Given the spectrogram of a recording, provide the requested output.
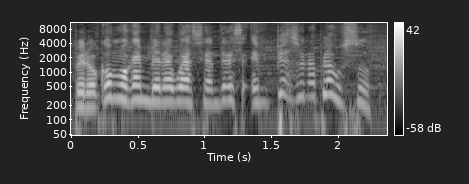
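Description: A man with a Chilean accent, a comedian hosting a casual show, telling stories in an animated, slangy and profane way. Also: very high voice, quick pace, faint music behind. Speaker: comedian host.

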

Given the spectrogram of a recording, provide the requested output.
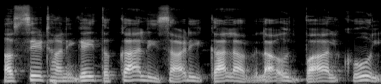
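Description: Low-voiced woman telling a folk tale. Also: measured pace, vocal fry. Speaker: storyteller. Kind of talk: religious folk tale storytelling.

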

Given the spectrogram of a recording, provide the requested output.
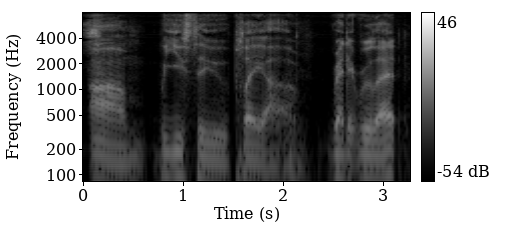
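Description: A man's voice: rumbling low, unhurried, dry recording. A man hosting a podcast, chatting casually and rambling with lots of "like" fillers. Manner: rambling, heavy use of "like" fillers. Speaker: podcast host.

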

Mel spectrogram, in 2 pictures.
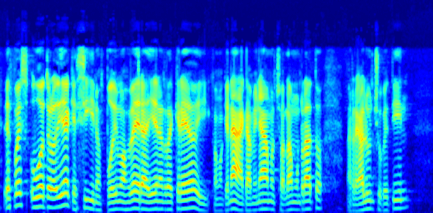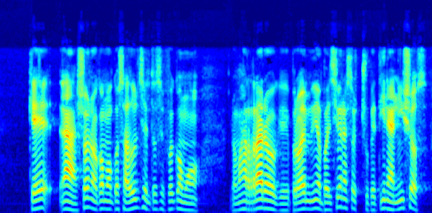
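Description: A man's voice: mid-range voice, fairly quick, fairly bright tone, smooth, highs cut off. Rambling Argentine man telling a story. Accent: Argentine Rioplatense Spanish. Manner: rambling, slangy, full of fillers. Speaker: storyteller vlogger. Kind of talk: casual storytime monologue.

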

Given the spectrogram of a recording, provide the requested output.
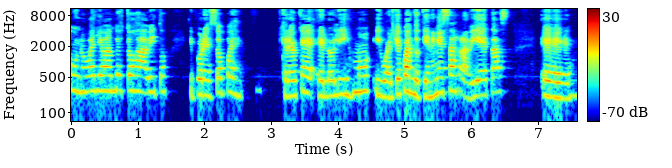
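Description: A holistic therapist appears as a guest in a casual interview, sharing family anecdotes in a fairly high voice. Her manner is easy, warm, lively, and personal, and she acts out quotes from her relatives as she tells the stories.

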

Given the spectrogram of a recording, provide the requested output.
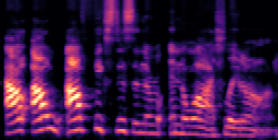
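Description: A woman's voice: on the high side, big pitch swings, normal speed, sharp tone. A woman, chatting playfully as co-host of a morning show and calling on viewers to comment. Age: 50s. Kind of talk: casual chat.

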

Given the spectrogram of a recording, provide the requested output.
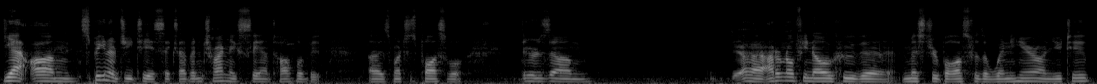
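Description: A male podcast host talks casually in long, rambling stretches packed with fillers, asking his guest questions. His medium-pitched voice is fairly bright and even in intonation at a moderate pace, with a slight hiss or hum in the recording.

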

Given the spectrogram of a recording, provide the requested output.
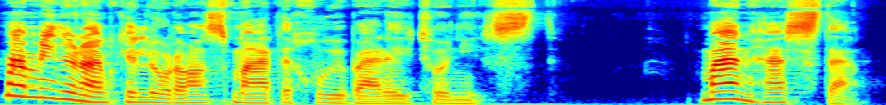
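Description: A woman's voice: sits low, big pitch swings, fairly bright tone. A woman reading the part of an earnest young man in love, speaking insistently and persuasively. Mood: urging.

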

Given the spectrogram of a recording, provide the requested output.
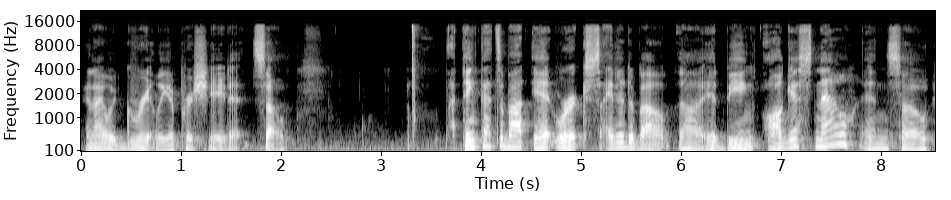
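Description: A man's voice: medium pitch, very animated, a little slow, vocal fry. A male podcast host speaking in an upbeat, chatty solo monologue and joking with his listeners.

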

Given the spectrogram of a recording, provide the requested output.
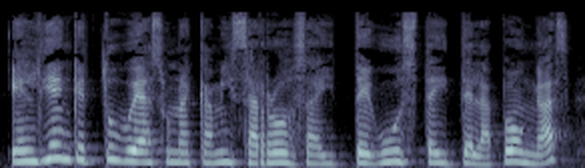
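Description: A young woman with a Mexican accent talks straight to her viewers in a casual, playful way. Her voice sits a little high, and she drops slang as she cheers them on. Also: fairly quick, darkish tone. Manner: chatty, playful and encouraging, slangy. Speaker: vlogger. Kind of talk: casual self-help talk to camera.

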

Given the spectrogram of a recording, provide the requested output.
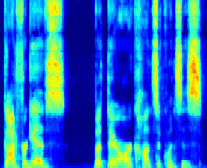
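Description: A man's voice: a little high, wildly swooping pitch, unhurried. A man teaching scripture on a podcast, explaining earnestly and acting out quoted voices. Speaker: Bible teacher.

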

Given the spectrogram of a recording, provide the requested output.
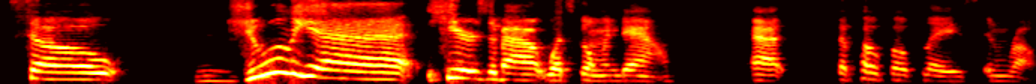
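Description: A woman's voice: fairly high pitch, slow pace, low-quality recording. Chatty woman telling a dramatic story. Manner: animated, dramatic, heavy use of "like" and "right?". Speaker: podcast host telling a true crime story. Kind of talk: casual storytelling chat.

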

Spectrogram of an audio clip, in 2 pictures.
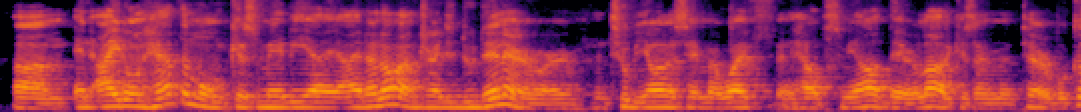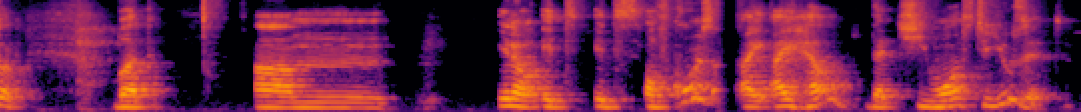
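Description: This man in his thirties, from outside the United States, speaks a little high with lively intonation at a moderate pace. He's a company founder and father appearing as an interview guest, talking casually, candidly and ramblingly while often correcting himself mid-sentence.

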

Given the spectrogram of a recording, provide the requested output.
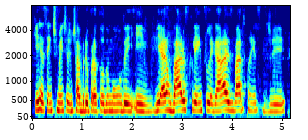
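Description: A woman speaking as a financial advisor guest in a casual interview, talking quickly and chattily with many fillers. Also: mid-range voice, flat delivery, darkish tone, no echo, soft background music. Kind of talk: casual interview explaining investments.

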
